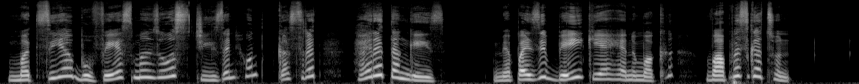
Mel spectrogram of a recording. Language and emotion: Kashmiri, surprised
